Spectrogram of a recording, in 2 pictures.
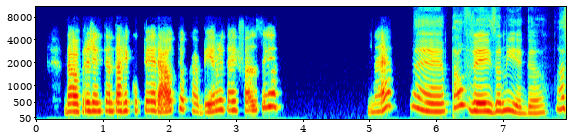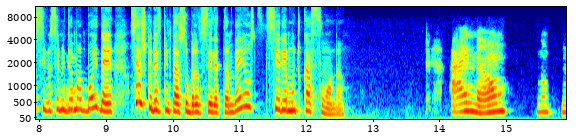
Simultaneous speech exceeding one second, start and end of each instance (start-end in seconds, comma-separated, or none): none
